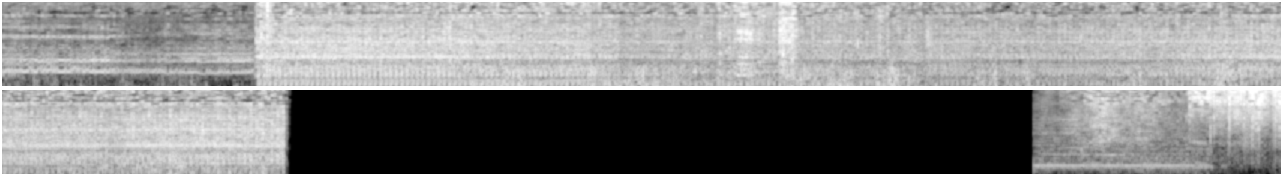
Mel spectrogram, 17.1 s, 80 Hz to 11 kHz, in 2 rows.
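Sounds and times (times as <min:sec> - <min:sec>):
motor running steadily: 0:01.7 - 0:10.4.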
